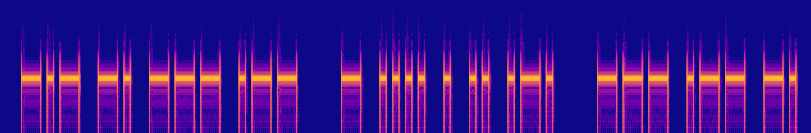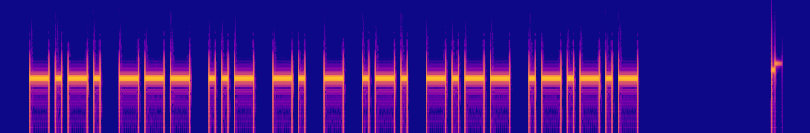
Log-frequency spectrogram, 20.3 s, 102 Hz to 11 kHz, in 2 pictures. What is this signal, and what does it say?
Morse code, heard as a keyed tone, about 15 wpm, 700 Hz. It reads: KNOW THEIR OWN COUNTRY.
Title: Sentences from Top 300 Words 15wpm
